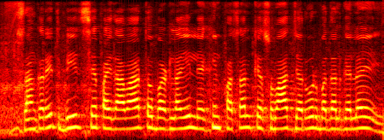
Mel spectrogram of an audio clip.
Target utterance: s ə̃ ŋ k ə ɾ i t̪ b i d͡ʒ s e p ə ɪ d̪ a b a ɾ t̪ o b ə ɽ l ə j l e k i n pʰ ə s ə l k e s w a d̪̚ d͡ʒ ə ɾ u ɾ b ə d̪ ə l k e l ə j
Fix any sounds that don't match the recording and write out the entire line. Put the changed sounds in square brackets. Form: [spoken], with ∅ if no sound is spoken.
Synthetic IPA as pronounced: s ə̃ ŋ k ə ɾ i t̪ b i d͡ʒ s e p ə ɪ d̪ a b a ɾ t̪ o b ə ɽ l ə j l e k i n pʰ ə s ə l k e s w a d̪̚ d͡ʒ ə ɾ u ɾ b ə d̪ ə l [ɡ] e l ə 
